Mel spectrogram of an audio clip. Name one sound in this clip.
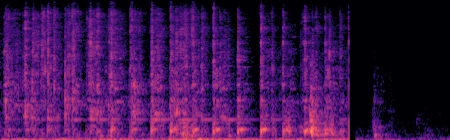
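A whisk beats rapidly against a glass bowl.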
